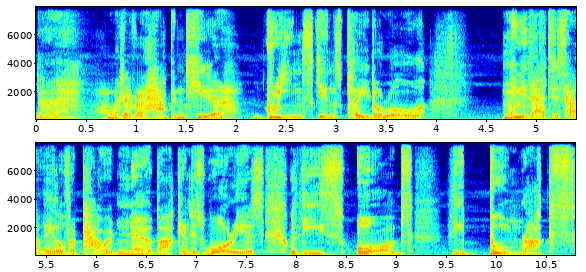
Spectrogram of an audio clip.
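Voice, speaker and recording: Putting on a character voice, a man speaks at a moderate pace in a very deep, low pitch, with long, frequent pauses. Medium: video game. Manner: speaks of himself in third person.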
